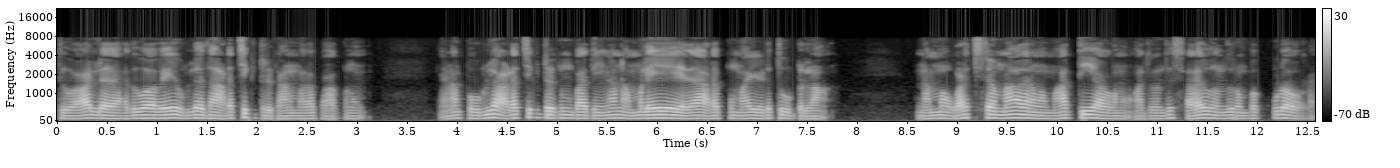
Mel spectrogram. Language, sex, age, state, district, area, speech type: Tamil, male, 18-30, Tamil Nadu, Thanjavur, rural, spontaneous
